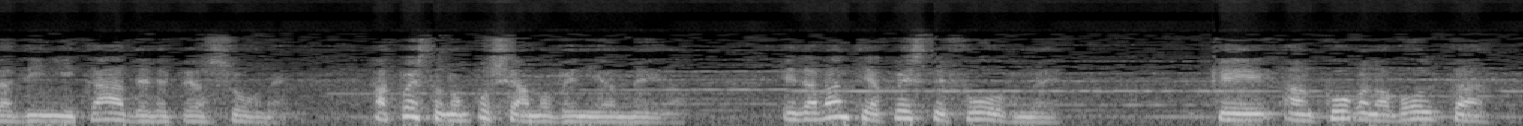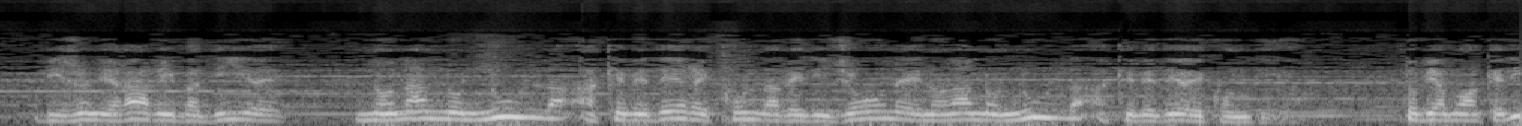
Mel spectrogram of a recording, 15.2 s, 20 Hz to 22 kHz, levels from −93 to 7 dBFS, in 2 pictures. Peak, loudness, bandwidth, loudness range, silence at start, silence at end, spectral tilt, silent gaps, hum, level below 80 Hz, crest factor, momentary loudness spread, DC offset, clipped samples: -6 dBFS; -21 LUFS; over 20 kHz; 3 LU; 0 s; 0 s; -7 dB/octave; none; none; -46 dBFS; 16 dB; 15 LU; 0.1%; under 0.1%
